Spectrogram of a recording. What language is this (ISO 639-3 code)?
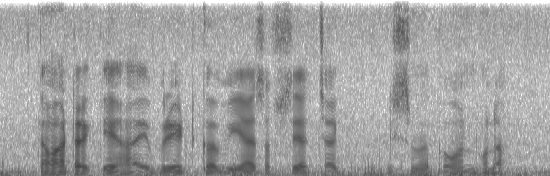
bho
